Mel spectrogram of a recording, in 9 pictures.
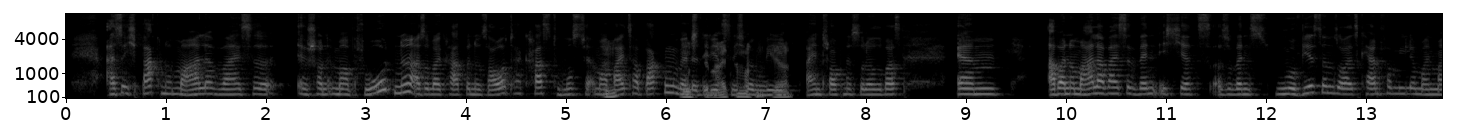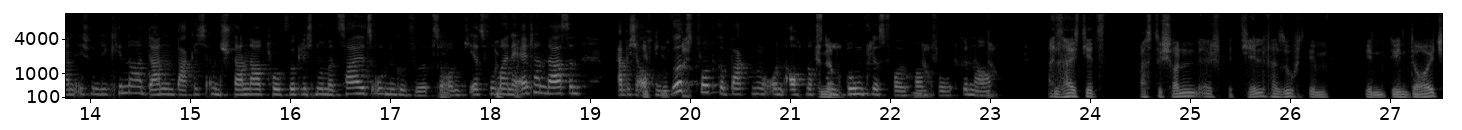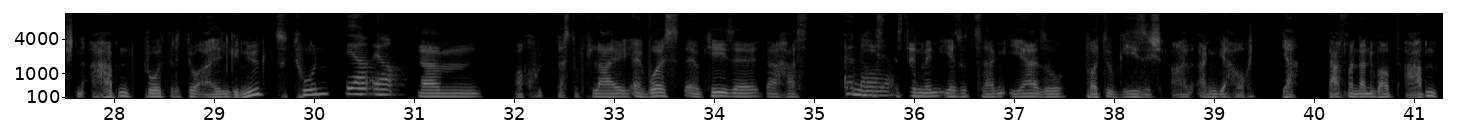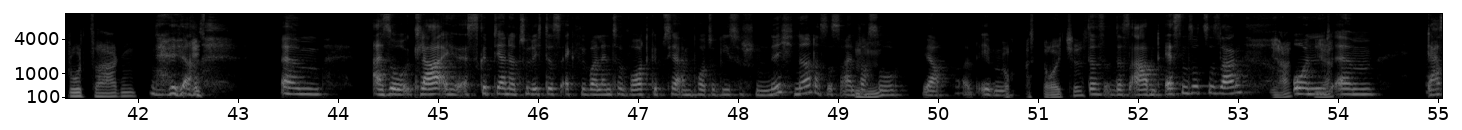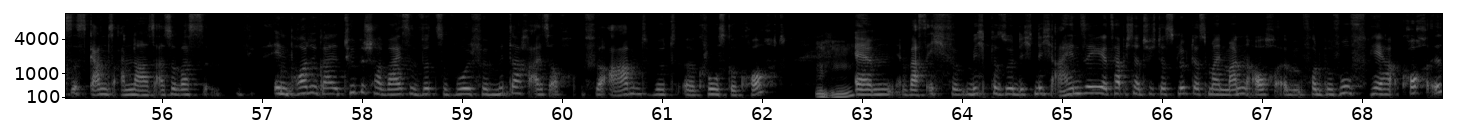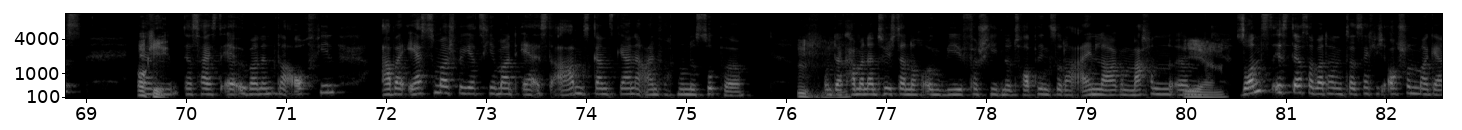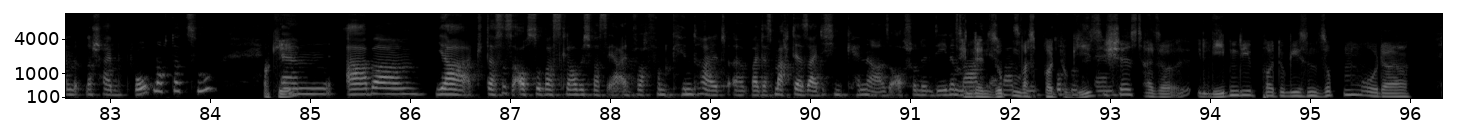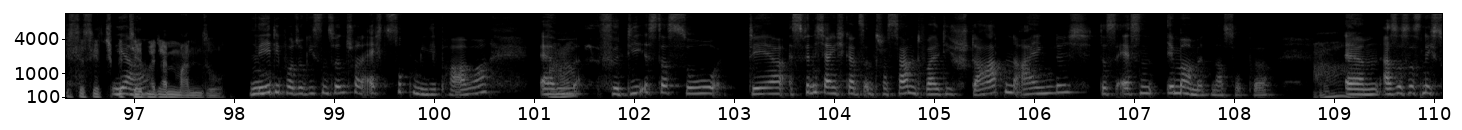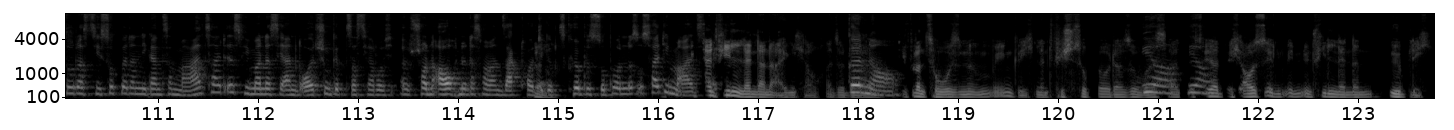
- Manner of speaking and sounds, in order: other background noise; laughing while speaking: "Ja"; stressed: "immer"; drawn out: "Ah"
- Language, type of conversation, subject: German, podcast, Wie sieht euer Abendbrotritual aus?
